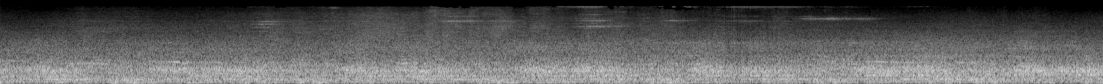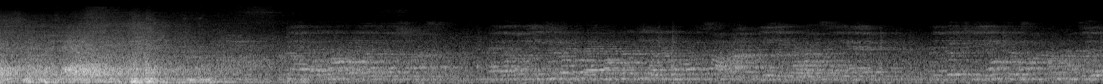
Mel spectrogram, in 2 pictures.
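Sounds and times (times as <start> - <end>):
train wheels rushing on rails: 0.0 - 13.8.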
